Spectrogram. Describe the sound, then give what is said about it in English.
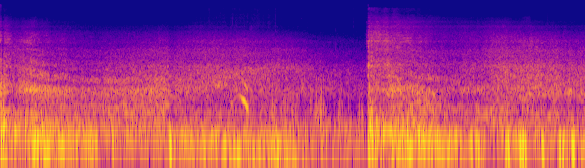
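A rocket artillery salvo fired from a vehicle toward Russian positions several miles away, in a loud, continuous roaring rush with a heavy rumbling low end, briefly surging again partway through; no voices are heard. “We have to get out of here as fast as possible because the Russians might target this position after they got hit by the salvo from our rockets.”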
